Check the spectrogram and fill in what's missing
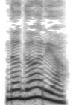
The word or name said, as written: ನಗಾರ್ಯ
